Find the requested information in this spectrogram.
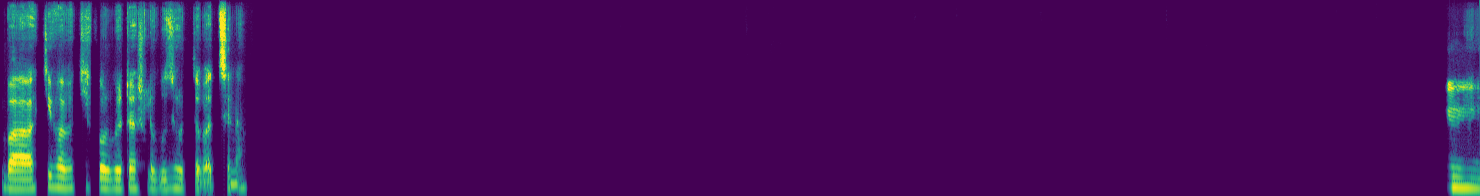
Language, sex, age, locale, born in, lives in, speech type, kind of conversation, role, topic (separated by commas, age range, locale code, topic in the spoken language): Bengali, male, 25-29, bn-BD, Bangladesh, Bangladesh, conversation, advice, user, আমি কীভাবে নেতিবাচক আত্মকথা কমিয়ে আত্মবিশ্বাস বাড়াতে পারি?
